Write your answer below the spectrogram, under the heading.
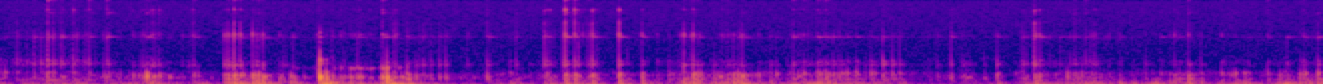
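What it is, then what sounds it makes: Glass chalice, tapped and scratched with nails. Long nails tap and scratch the embossed pattern of a dark amber glass chalice, hollow and empty and turned upside down over the microphone. The clip is full of soft, uneven clicks and scraping taps with a muffled low-mid resonance, plus a few louder knocks near the middle and short decay after each touch.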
